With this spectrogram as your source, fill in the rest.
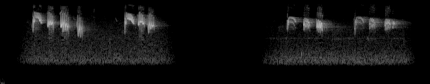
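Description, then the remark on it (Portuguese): A fairy-wren's high, rapid twittering song plays in two short bursts, then after a pause a brown thornbill gives a closely matching imitation. Clear and alone, with no talking. “Primeiro, o canto do Fairy Ranks e depois o canto do Acantisa castanho.”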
